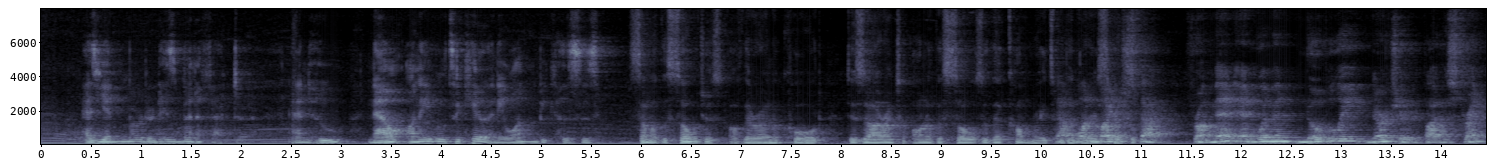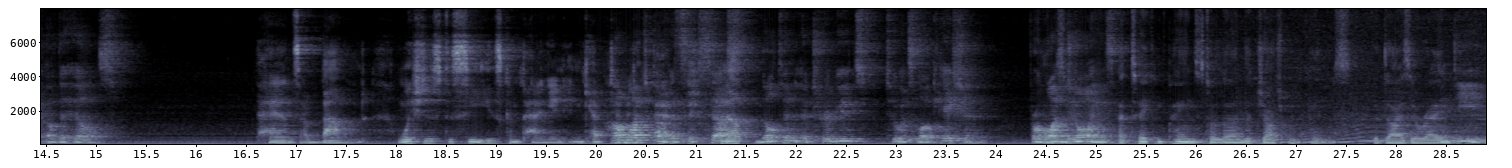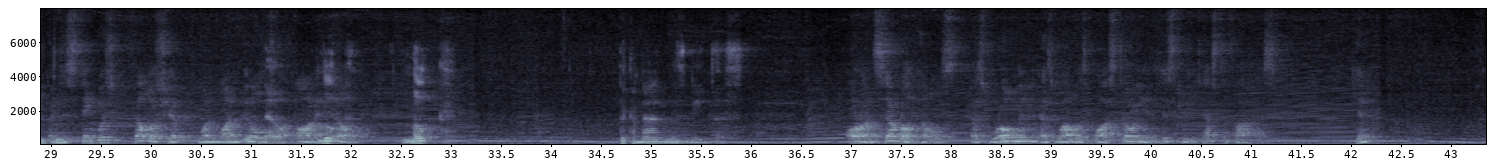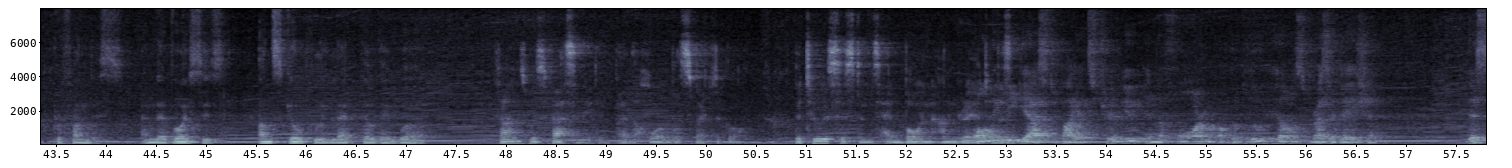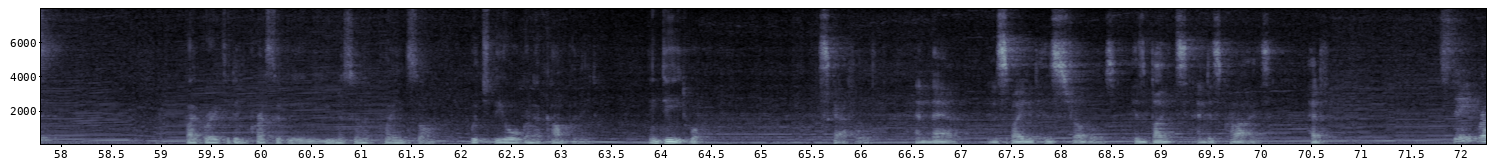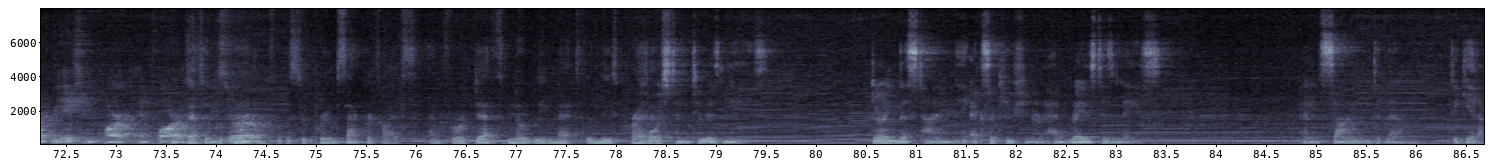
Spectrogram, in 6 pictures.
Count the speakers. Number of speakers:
three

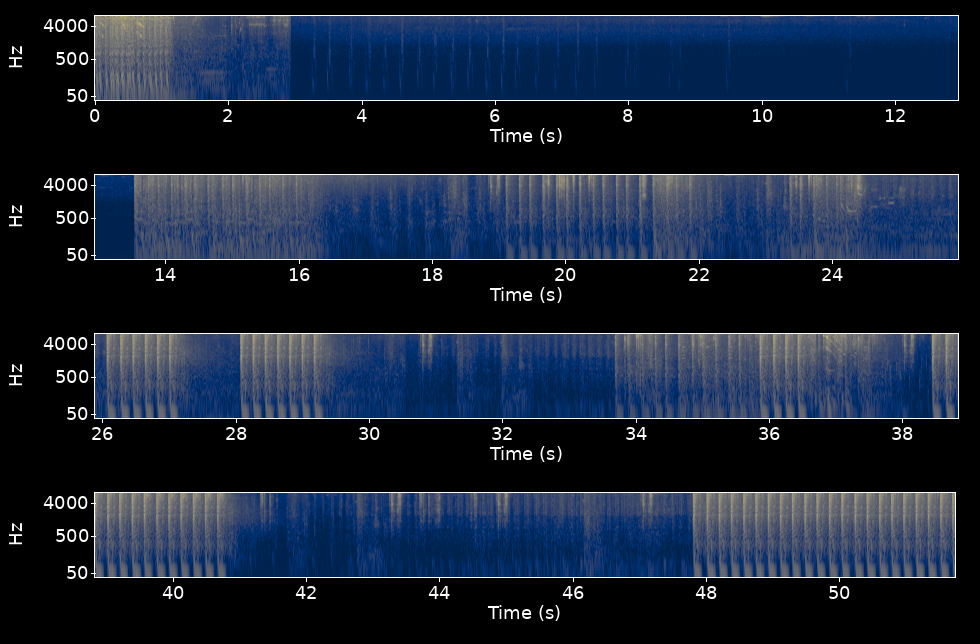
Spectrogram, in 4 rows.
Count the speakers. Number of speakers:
zero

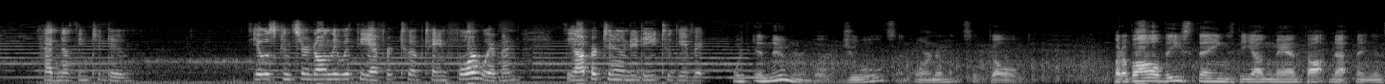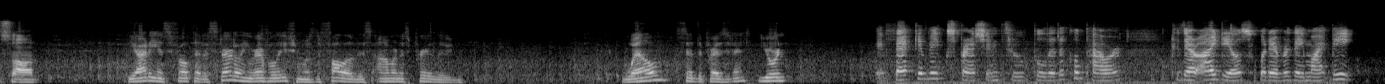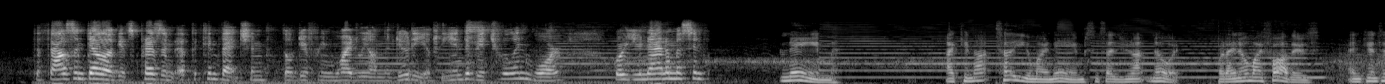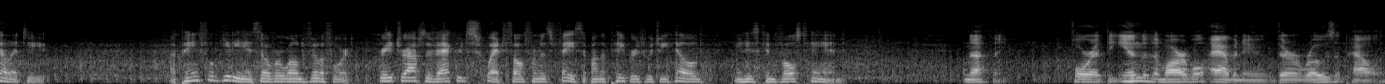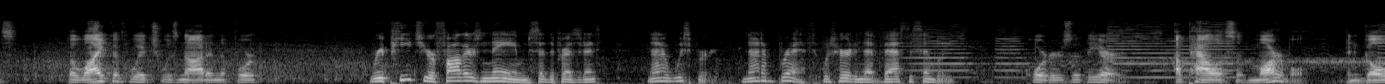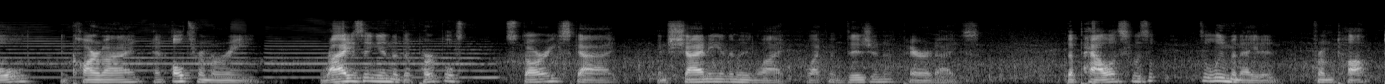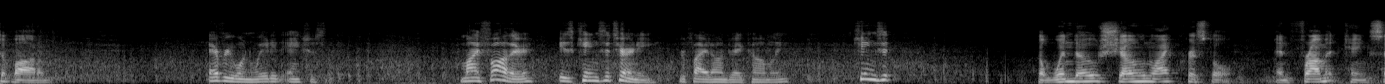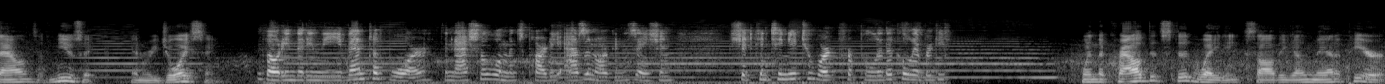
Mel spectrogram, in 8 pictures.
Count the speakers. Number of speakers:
three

